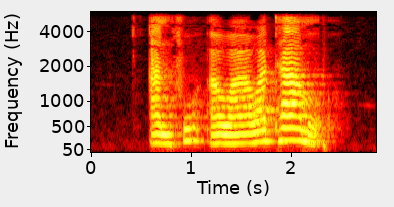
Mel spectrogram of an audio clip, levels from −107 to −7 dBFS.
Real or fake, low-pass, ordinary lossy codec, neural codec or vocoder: real; 5.4 kHz; Opus, 64 kbps; none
